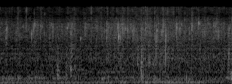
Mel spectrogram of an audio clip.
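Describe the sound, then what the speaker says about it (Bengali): Two large chopped onions fry in oil with turmeric and salt, a faint, steady sizzle with light crackles and occasional stirring scrapes, heard close with no voices. "পেঁয়াজটা একটু ভালো করে ভেজে নেবো"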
